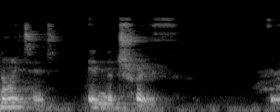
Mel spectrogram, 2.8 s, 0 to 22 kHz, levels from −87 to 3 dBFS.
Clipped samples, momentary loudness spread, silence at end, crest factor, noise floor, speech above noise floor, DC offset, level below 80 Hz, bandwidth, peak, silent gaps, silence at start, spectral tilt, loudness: under 0.1%; 17 LU; 0 s; 18 dB; -59 dBFS; 27 dB; under 0.1%; -54 dBFS; 13 kHz; -14 dBFS; none; 0 s; -5.5 dB/octave; -31 LUFS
